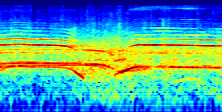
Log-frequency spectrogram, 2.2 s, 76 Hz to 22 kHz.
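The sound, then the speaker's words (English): An audience applauds in a steady, loud burst, and a high sustained cheer glides over the clapping. “How many people here by applause are 40 or younger? 40 or younger, applaud.”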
